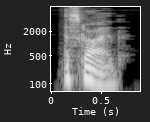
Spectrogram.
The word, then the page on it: ascribe: Australian English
